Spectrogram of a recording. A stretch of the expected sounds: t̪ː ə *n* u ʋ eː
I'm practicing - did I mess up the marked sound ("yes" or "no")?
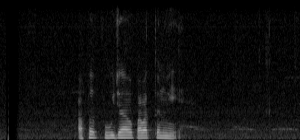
no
